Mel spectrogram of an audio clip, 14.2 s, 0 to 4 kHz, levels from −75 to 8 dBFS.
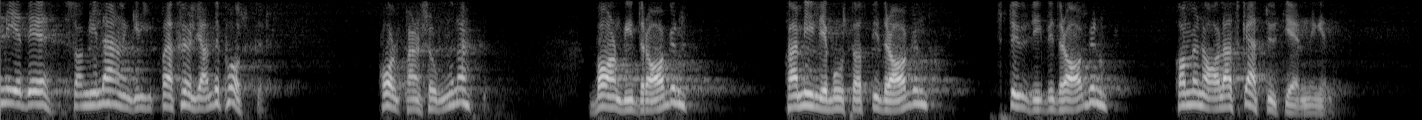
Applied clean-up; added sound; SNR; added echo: neural mask model Resemble Enhance denoiser.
